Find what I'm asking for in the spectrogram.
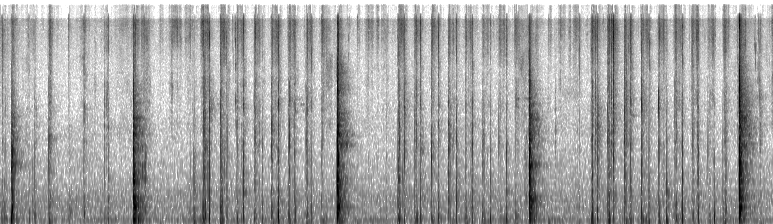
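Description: Tarot cards are shuffled by hand in a series of crisp riffling bursts and soft slaps, close and fairly quiet, with short pauses between bursts and no talking.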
